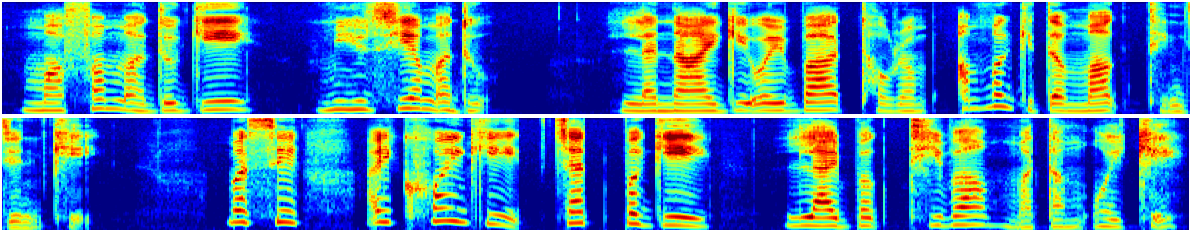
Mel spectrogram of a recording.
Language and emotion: Manipuri, sad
